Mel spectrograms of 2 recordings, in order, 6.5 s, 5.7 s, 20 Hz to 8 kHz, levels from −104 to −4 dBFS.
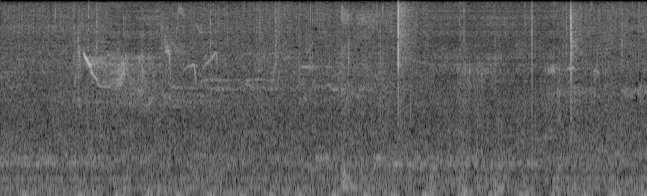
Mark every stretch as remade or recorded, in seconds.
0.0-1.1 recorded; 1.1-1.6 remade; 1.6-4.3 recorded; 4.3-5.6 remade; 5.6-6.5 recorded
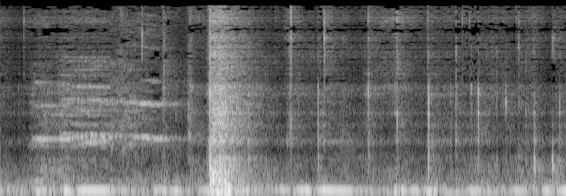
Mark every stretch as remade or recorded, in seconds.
0.0-1.1 remade; 1.1-1.9 recorded; 1.9-5.7 remade

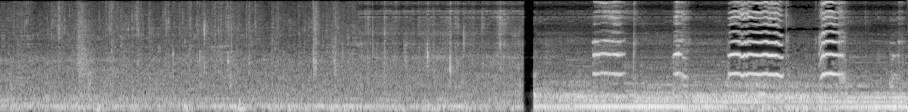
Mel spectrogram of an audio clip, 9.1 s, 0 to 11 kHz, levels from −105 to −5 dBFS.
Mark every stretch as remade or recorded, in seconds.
0.0-3.6 recorded; 3.6-7.3 remade; 7.3-8.4 recorded; 8.4-9.1 remade

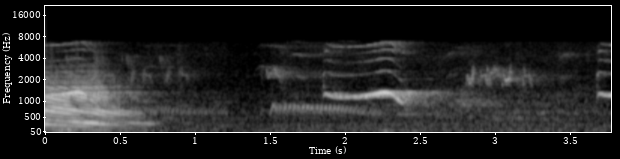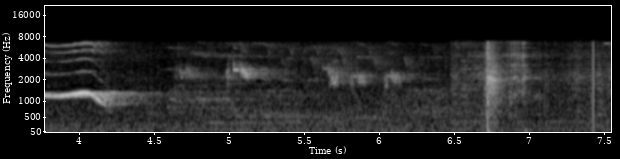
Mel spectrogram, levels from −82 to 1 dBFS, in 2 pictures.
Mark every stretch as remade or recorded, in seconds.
0.0-7.5 recorded

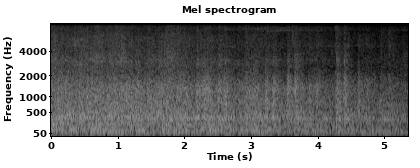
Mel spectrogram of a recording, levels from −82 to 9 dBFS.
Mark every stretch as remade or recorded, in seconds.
0.0-5.4 recorded

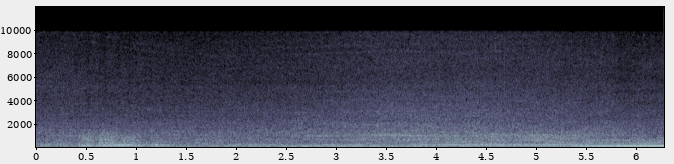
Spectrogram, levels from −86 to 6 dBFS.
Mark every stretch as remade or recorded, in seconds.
0.0-6.3 recorded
